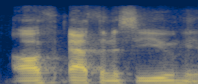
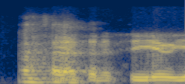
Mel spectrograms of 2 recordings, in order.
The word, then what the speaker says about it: Athanasiou: The forwards, I know your guy, how do you say his name again? Anastasiou or whatever. – Athanasiou, yeah. – Athanasiou, yeah.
